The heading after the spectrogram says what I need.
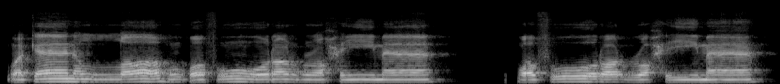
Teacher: সেই নুনটা পরের র এর সাথে এখন মার্জ হয়ে গেল। ওকে, সো পরের র এর সাথে মার্জ হওয়ার জন্য আপনি এইখানে দেখলেন যে সাদা চলে আসছে।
